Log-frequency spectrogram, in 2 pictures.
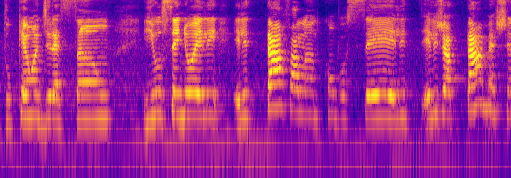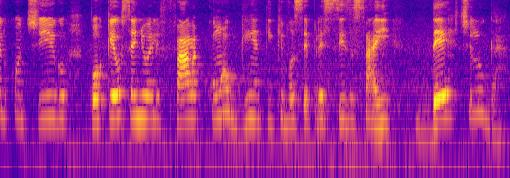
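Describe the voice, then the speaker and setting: A woman's voice: sits high, moderate pace, sharp tone, slight background noise. A woman preaching a sermon in a conversational, intimate way, stretching her phrases for emphasis.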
